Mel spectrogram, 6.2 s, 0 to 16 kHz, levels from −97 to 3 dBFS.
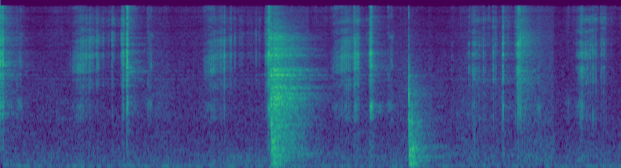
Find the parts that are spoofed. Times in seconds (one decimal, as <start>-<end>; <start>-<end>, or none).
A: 0.0-3.7; 4.4-5.4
